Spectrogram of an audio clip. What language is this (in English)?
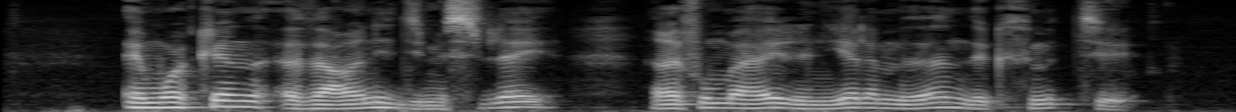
Kabyle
